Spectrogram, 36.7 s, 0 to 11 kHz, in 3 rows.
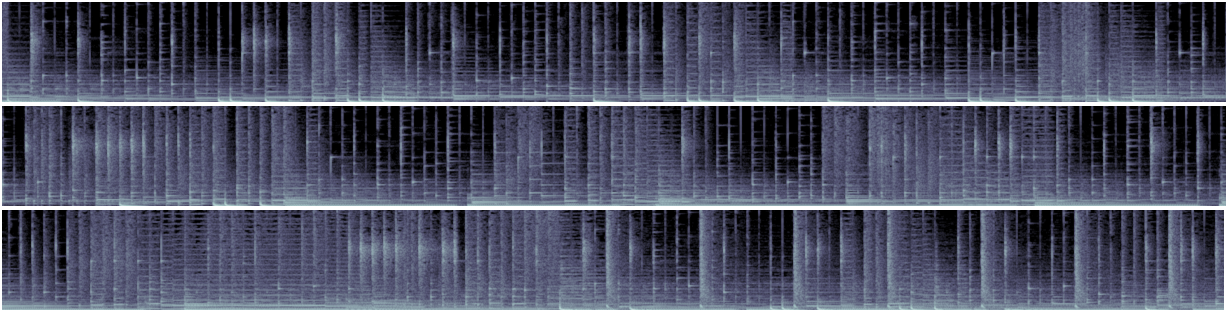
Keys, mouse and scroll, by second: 1.2-2.9 drag, 4.2-8.5 drag, 10.2 0, 11.3 click, 12.6 click, 13.9 click, 14.6 click, 16.8 Escape, 18.1 right click, 18.7 Escape, 20.2 click, 23.2 click, 25.1 1, 25.4 click, 26.5 1, 27.0 5, 27.4 click, 31.7-34.6 drag, 34.8 click, 36.2 1.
